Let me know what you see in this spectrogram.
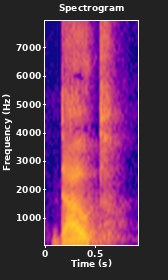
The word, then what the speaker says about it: doubt: Como si no estuviera ahí. Doubt, debt. Tienes la D, tienes el sonido de la vocal y tienes la T la B se escribe pero no se pronuncia.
